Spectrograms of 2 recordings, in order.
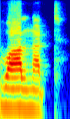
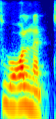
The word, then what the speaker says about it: walnut: now we talk about w a l and ut not walnut it's walnut walnut walnut walnuts boost immunity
